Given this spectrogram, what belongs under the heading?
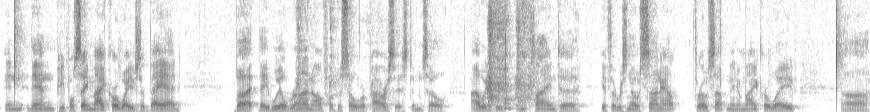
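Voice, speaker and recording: A man at mid pitch leads a seminar in an easygoing, rambling way and tosses in dry jokes. His voice is wearing thin and slightly hoarse from long talking. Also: a little hiss or hum. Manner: relaxed, joking, rambling. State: losing his voice. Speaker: seminar presenter. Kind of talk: casual seminar talk answering questions. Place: seminar room.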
